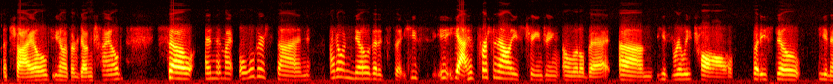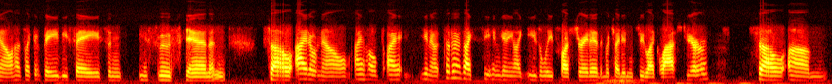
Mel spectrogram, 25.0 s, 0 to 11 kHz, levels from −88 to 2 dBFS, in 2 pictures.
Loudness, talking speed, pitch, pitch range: -18 LUFS, 175 wpm, 170 Hz, 155-200 Hz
